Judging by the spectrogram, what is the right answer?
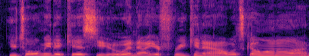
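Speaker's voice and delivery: high-pitched exasperated retelling; retold indignant complaint. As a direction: act out a confused, put-out teenager lightly. Startled girlfriend confronts teen who freaks out.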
